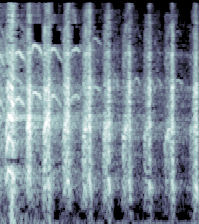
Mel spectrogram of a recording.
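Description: A person laughing in a rapid run of short 'ha' bursts, each high and bending in pitch, slowing and growing fainter as it goes. The laugh is a sound effect added over the end card.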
